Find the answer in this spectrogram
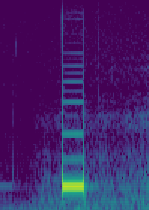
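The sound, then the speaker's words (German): A single short telephone tone: one steady, mid-pitched electronic beep lasting about a fifth of a second, heard alone over a faint background hiss with no talking, as a phone call is placed to someone in Dortmund. “In Dortmund rufen wir bestimmt den Ari an.”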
